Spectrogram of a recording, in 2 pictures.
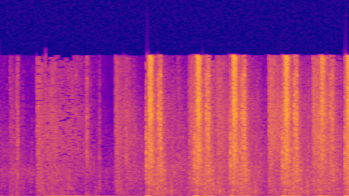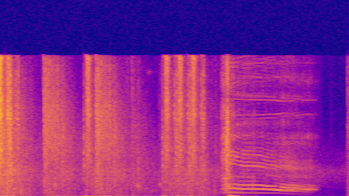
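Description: Gunshots crack nearby in quick bursts.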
